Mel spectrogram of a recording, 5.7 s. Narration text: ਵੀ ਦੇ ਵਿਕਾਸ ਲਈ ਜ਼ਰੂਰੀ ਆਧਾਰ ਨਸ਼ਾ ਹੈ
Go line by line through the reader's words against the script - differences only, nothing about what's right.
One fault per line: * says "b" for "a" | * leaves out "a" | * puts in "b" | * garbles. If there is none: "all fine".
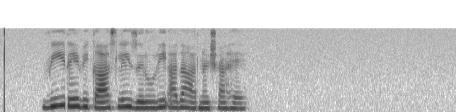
all fine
